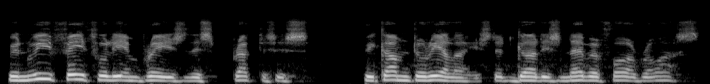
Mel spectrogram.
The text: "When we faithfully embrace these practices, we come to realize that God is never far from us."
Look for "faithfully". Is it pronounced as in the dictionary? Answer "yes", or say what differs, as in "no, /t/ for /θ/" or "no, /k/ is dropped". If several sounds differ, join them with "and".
yes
